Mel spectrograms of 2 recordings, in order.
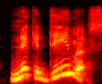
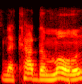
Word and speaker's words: Nicodemus: Hey, remember in John chapter 3 where Nicodemus, Nicodemon, the other way to say his name, he said, Yahusha, we've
